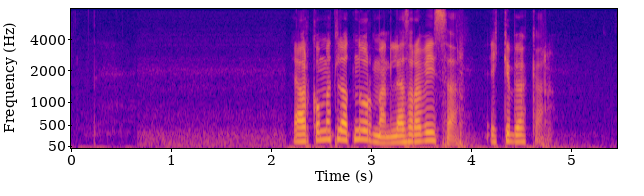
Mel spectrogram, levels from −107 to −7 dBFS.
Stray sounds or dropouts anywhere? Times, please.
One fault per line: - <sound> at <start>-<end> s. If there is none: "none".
none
